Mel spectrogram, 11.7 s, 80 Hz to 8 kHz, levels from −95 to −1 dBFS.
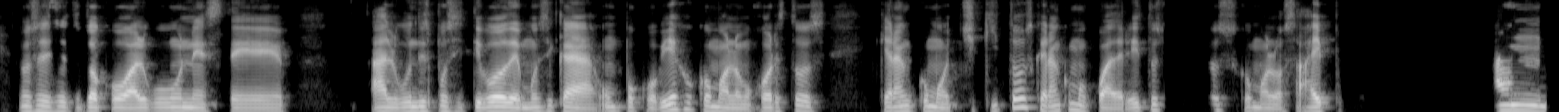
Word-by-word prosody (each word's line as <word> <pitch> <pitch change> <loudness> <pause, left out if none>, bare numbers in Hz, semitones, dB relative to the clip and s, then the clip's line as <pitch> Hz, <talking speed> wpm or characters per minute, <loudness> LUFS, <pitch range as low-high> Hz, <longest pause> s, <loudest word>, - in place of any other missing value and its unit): no 130 - -1
sé 130 -1 0
si 120 -1 -3
te 105 -3 -14
tocó 110 -1 +4
algún, 110 +1 +2
este, 105 -1 -2 0.6
algún 115 +1 +2
dispositivo 120 -1 +3
de 115 -2 +5
música 110 -2 +2
un 115 -1 -4
poco 115 0 -5
viejo, 160 +6 +1
como 120 -4 -1
a - - +1
lo 100 -1 0
mejor 110 +3 -2
estos 120 +1 -5 0.3
que 120 - -2
eran 125 +2 +1
como 120 -5 -1
chiquitos, 215 - -4
que - - -3
eran 130 +1 0
como 145 -6 -5
cuadritos 105 +8 -1
chiquitos, 150 0 -16
como 110 -2 -4
los 95 -1 -4
iPo 115 +1 -1 1.2
Em. 140 -1 +3
115 Hz, 165 wpm, -24 LUFS, 110-130 Hz, 1.2 s, de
